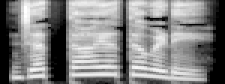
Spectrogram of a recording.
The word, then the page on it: ಜತ್ತಾಯತವಡೆ: Kannada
